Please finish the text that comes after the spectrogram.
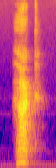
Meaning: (noun) 1. hook 2. bracket (for enclosing text or mathematical symbols) 3. shoal, sandbank; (verb) inflection of haken: first-person singular present indicative
- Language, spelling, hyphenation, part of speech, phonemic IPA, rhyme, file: Dutch, haak, haak, noun / verb, /ɦaːk/, -aːk, Nl-haak.ogg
